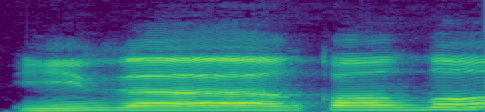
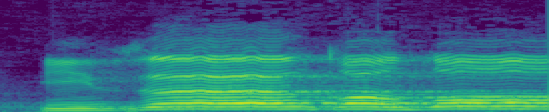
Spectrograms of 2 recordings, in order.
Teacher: makhrajnya di tepi lidah. Tepi lidah bawakan. Kalau tepi kanan bawa ke kanan, tepi kiri bawa ke kiri.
